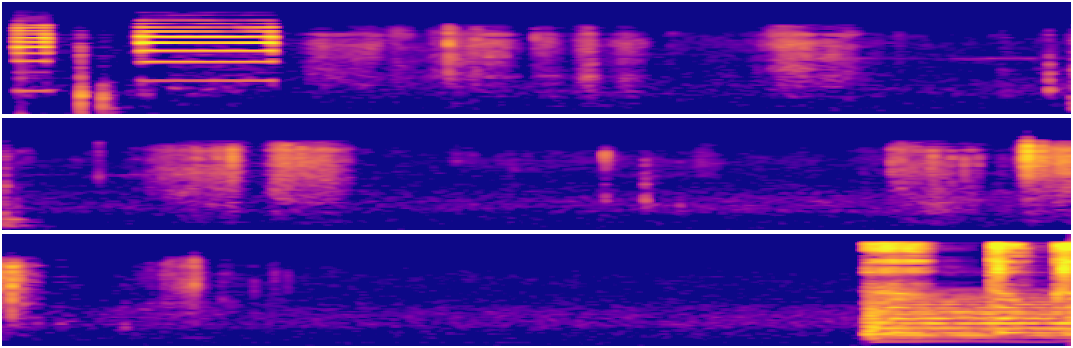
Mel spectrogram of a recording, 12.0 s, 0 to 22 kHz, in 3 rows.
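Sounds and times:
electronic beeps: 0.0 - 1.0
handling rustle: 1.1 - 9.3.

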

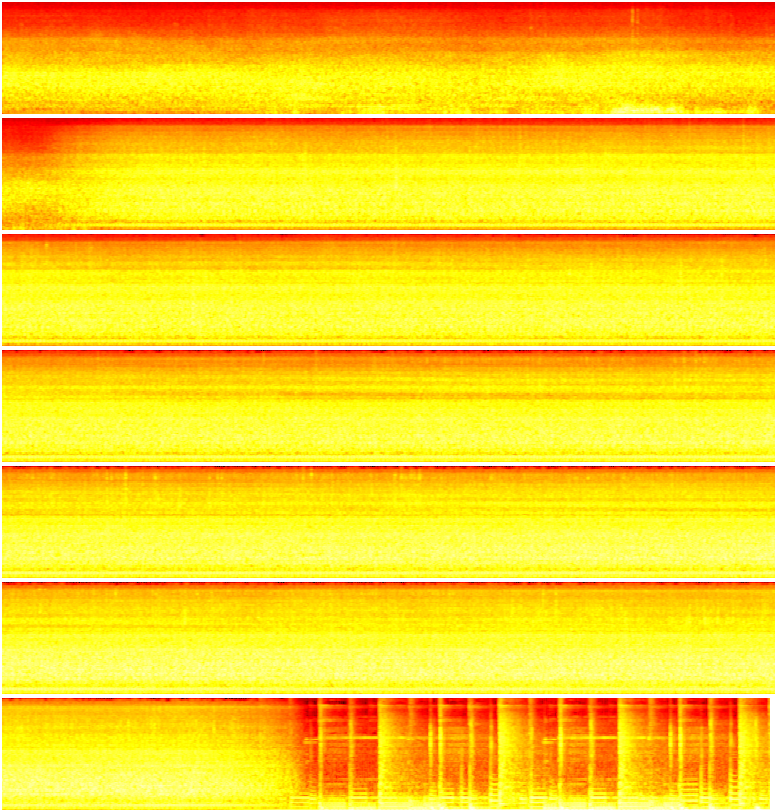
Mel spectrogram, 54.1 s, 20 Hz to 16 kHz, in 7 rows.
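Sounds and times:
tractor engine running under load: 8.2 - 54.0.

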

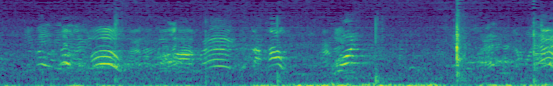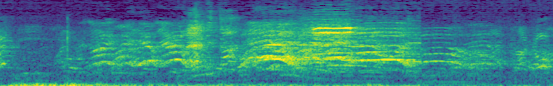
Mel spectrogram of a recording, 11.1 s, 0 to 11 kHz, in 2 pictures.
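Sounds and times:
voices shouting: 6.3 - 11.0.

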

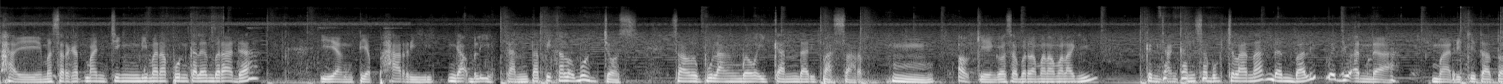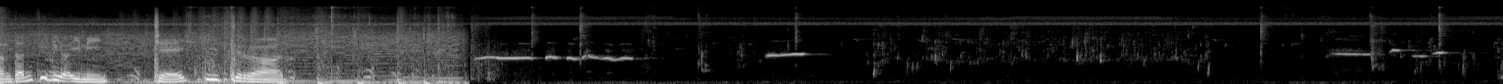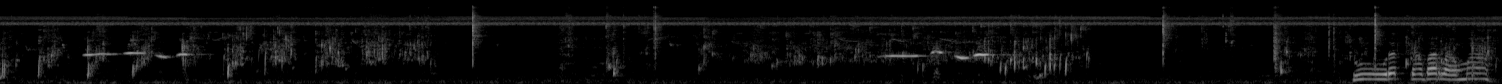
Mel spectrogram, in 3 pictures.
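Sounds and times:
high insect buzz: 0.1 - 45.0
birds whistling calls: 17.7 - 23.7, 28.0 - 32.9, 36.6 - 40.2.

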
